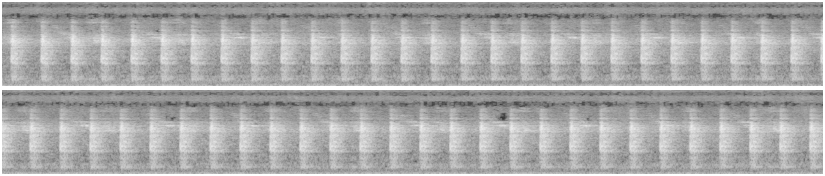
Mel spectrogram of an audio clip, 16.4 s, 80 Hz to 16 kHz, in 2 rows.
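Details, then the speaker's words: GE 1.5 tesla MRI scanner running daily QA scans, heard from the technologist's side, helium recondenser chirping in background, RF pulse at 63.8 MHz: loud, steady rapid knocking about 200 per minute over a low hum. "Helium Recondenser Chirping Auto Prescan Tuning RF Pulse @ 63.8 MHz,"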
